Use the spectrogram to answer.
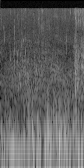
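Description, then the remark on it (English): A steady, low motorboat rumble of ski boats passing on the water, dense and throbbing, with faint splashing and breezy hiss on top and no voices. “Trying not to get run over on these expensive ski boats.”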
